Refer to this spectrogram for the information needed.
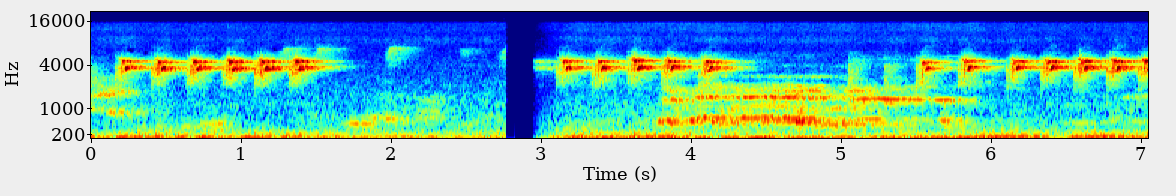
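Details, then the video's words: Intense bar-winged prinia song of quick, sharp, high-pitched doubled notes in even runs. A short cut interrupts it, lower warbled phrases intervene, and then the rapid runs return over a low hum. "Masteran Burung Ciblek Pari Gacor"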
